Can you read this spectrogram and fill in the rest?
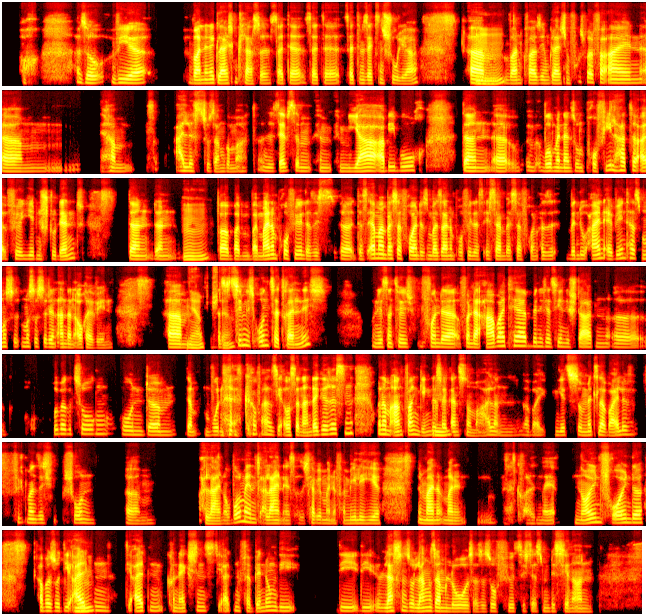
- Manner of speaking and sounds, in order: snort; snort; laughing while speaking: "quasi"; other background noise
- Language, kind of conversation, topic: German, advice, Warum fühlen sich alte Freundschaften nach meinem Umzug plötzlich fremd an, und wie kann ich aus der Isolation herausfinden?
